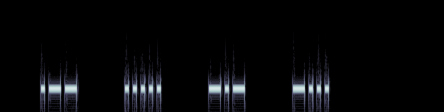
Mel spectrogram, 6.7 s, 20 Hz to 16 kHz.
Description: Morse code, heard as a keyed tone, about 20 wpm, spaced as for 9 wpm, 700 Hz. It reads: W5KB
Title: USA Call Signs - 4 Characters - 4x Character Spacing - 20wpm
